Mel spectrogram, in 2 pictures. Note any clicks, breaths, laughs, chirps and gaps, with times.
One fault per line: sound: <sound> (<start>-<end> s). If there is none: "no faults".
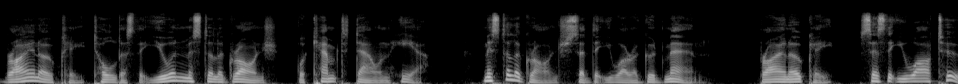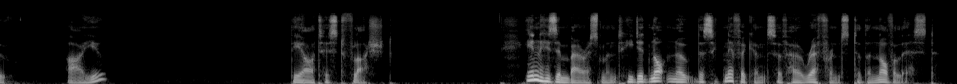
no faults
